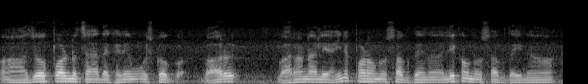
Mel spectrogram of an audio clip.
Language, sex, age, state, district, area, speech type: Nepali, male, 60+, West Bengal, Darjeeling, rural, spontaneous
